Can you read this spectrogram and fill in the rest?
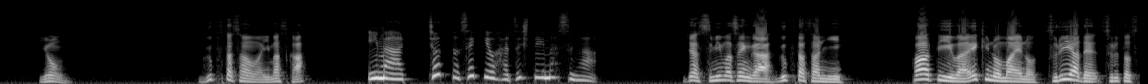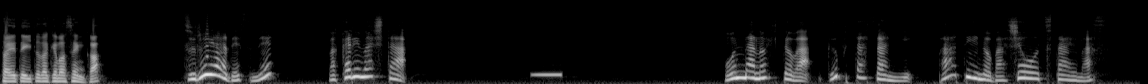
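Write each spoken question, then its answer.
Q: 女の人はグプタさんにパーティーの場所を伝えます。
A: ○(正しい)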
